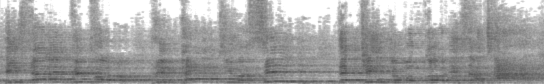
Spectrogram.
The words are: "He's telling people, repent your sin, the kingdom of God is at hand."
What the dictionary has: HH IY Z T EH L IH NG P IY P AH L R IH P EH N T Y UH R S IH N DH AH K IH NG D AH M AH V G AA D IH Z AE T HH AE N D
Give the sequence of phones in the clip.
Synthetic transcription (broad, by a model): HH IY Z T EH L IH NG P IY P AH L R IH B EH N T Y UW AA S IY DH AH K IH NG D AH M AH V G AA D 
